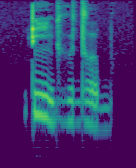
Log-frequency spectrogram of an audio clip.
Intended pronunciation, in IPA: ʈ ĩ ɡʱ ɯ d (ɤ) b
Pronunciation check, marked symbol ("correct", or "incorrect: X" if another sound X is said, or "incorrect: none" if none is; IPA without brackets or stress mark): correct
